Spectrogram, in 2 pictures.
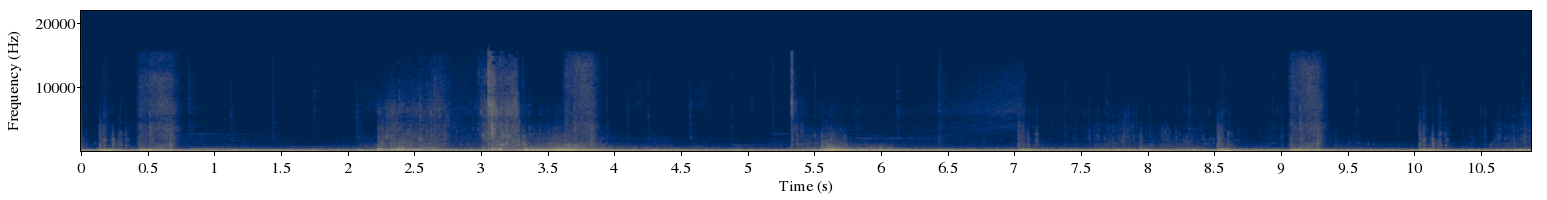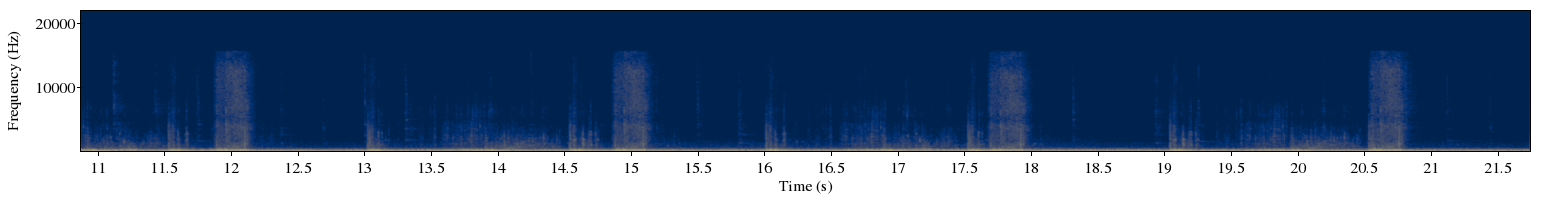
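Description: Muffled bubbling underwater ambience hums steadily.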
